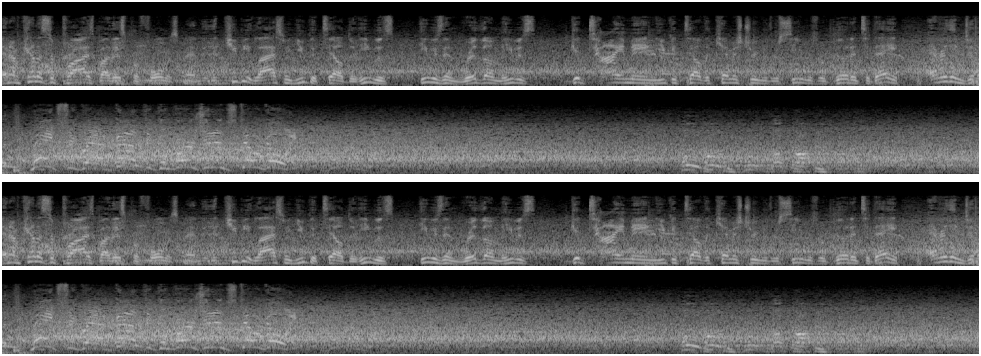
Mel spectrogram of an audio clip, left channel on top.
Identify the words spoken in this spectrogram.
And I'm kind of surprised by this performance, man. The QB last week, you could tell, dude, he was in rhythm. He was good timing. You could tell the chemistry with receivers were good. And today, everything just... Makes the grab, got the conversion, and still going.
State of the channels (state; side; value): identical; both; correlation 1.00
